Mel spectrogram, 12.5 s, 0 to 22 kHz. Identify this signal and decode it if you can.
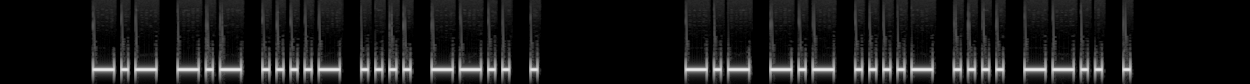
Morse code, heard as a keyed tone, about 17 wpm, 700 Hz. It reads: KK4HZE KK4HZE
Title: USA Call Signs - 6 Characters - Repeated 2x - 17wpm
